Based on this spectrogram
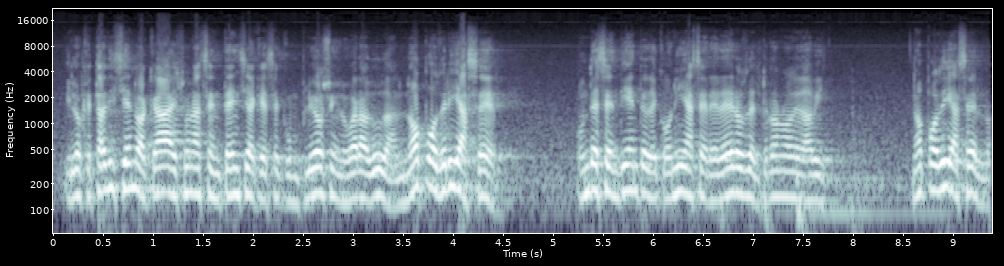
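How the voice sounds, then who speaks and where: A man's fairly high voice with fairly even intonation and audible room echo. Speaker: pastor. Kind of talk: sermon. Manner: fast.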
